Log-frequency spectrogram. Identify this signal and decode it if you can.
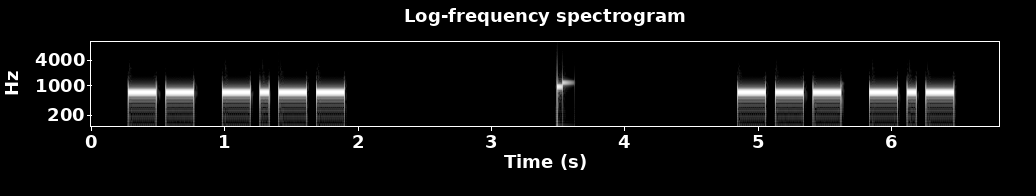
Morse code, heard as a keyed tone, about 17 wpm, 700 Hz. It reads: MY OK
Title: Two Letter Words - 17wpm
